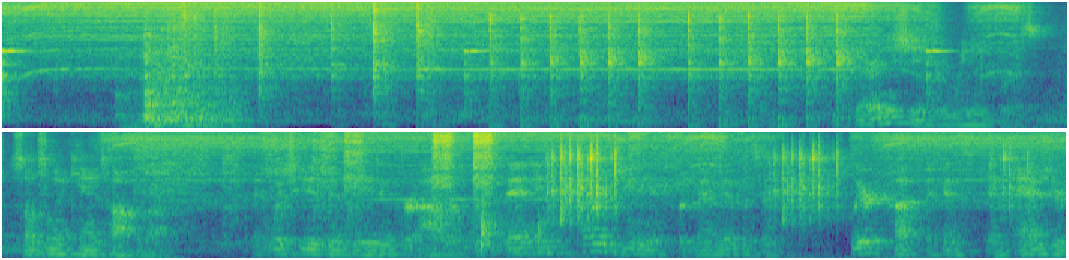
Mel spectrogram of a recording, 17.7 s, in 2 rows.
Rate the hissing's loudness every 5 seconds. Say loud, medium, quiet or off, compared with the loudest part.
medium, medium, loud, medium.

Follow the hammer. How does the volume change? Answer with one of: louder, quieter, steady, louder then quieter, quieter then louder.
louder.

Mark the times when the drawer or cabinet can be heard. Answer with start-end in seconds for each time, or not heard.
0.9-2.0.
